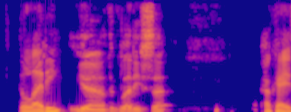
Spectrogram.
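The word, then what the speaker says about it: Gleti: Gleddy?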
